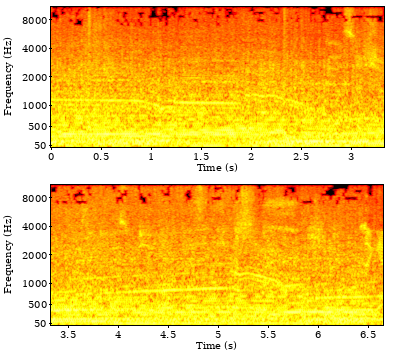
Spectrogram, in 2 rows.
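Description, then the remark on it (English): A loud, steady engine of an M8 sports car roars continuously in in-engine racing game gameplay, its pitch rising and falling with gear changes and throttle, with faint tire noise. “Let's jump in with the M8.”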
